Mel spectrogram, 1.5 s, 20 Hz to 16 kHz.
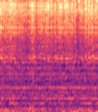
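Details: Panasonic 2hp air conditioner compressor after replacing the faulty capacitor (before, it kept kicking and would not run, only the fan was heard): steady, even low drone with fan rush, no clicking or stalling; compressor starts and runs normally.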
